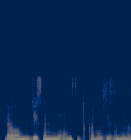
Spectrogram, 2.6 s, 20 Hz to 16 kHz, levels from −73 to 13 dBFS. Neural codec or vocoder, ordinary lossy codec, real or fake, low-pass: codec, 16 kHz, 0.5 kbps, FreqCodec, smaller model; none; fake; 7.2 kHz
